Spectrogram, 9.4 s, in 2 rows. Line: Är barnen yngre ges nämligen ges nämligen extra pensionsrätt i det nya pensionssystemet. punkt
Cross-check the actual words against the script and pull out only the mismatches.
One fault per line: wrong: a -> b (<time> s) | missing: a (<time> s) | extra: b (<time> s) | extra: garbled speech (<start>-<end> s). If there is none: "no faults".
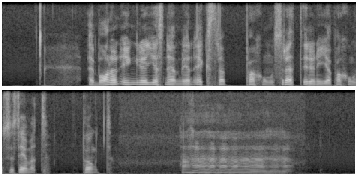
missing: ges nämligen (2.5 s)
